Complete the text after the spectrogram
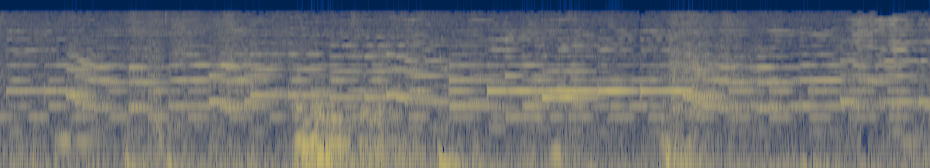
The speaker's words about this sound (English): I don't like that. No worse train of thought breaker than a cell phone.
